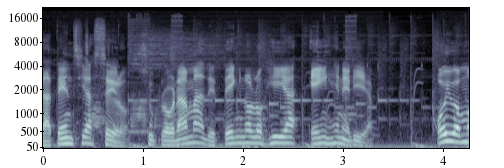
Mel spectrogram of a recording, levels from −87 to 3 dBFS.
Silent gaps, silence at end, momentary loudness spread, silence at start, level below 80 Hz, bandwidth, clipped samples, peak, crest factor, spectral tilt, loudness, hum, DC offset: none; 0 s; 11 LU; 0 s; -38 dBFS; 19.5 kHz; under 0.1%; -2 dBFS; 18 dB; -5 dB/octave; -19 LUFS; none; under 0.1%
